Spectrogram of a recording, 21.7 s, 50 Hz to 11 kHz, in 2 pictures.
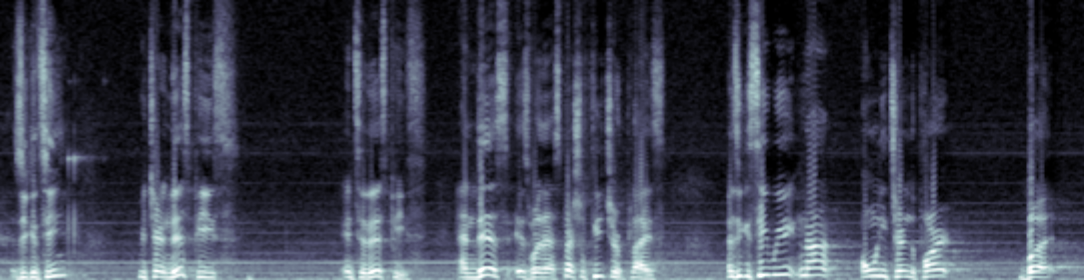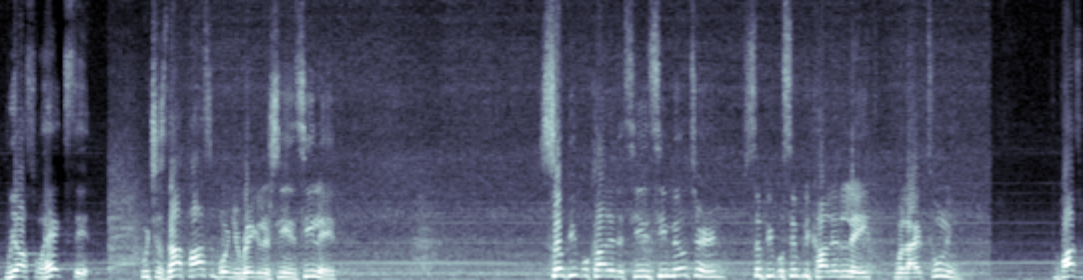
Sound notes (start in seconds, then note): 12.1 machine whirring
